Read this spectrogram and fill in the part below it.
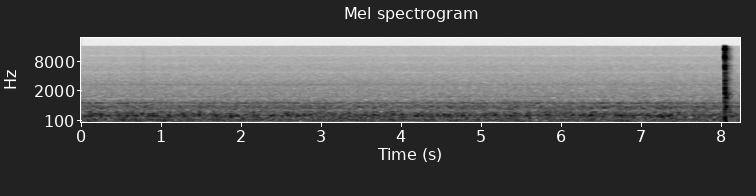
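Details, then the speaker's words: Technical Pro RX503 1500 W stereo amplifier powering on: steady cooling-fan whir, faint hum, then a sharp relay click near the end; fan and relay working normally. "so here we go when I power it on awesome and I hear the relay"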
